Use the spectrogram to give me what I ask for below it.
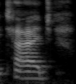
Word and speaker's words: Taj: and just Taj yeah if it's easier just say Taj oh you can associate with Taj Mahal or Taj now some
